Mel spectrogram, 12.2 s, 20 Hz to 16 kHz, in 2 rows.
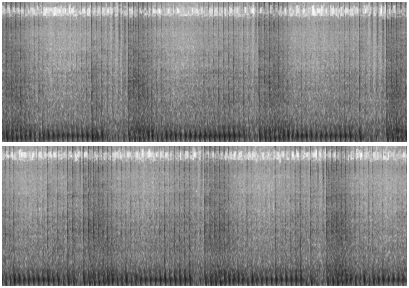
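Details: Vintage Kohler motorhome generator, big flathead engine (guessed 400–500 cc), first start on gravity-fed carburetor with choke shut: speed rises and falls in slow waves about every two seconds, surging violently; owner suspects dirty carburetor jets or poor fuel delivery.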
